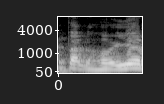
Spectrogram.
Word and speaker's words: TAG Heuer: Bacanya Tag Heuer, teman-teman.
